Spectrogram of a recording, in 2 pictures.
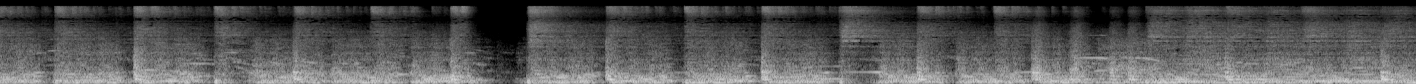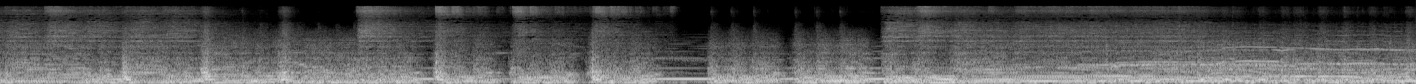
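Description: A heavy band plays loud and live, with distorted electric guitars and a drum kit. It plays in stop-start hits, with a full stop about five seconds in, and from about twelve seconds it plays without a break.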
